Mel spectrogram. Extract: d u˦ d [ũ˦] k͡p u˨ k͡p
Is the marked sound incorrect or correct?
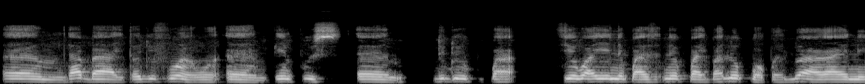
incorrect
